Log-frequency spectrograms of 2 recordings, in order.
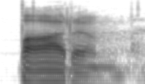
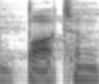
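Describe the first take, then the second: First: The middle consonant sounds like D. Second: The middle consonant is a crisp T. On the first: The speaker calls it right. "We say bottom. so the T morphs into a D sound" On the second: The speaker calls it wrong. "We don't say bottom"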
